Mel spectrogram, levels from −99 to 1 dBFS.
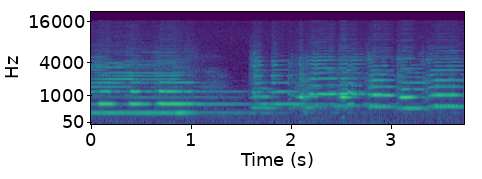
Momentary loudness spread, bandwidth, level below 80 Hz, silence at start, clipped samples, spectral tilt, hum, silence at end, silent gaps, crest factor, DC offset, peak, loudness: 12 LU; 17 kHz; -76 dBFS; 0 s; under 0.1%; -2.5 dB/octave; 50 Hz at -75 dBFS; 0 s; none; 14 dB; under 0.1%; -22 dBFS; -36 LUFS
